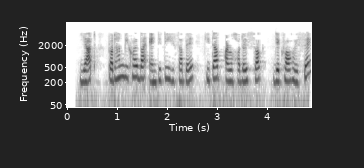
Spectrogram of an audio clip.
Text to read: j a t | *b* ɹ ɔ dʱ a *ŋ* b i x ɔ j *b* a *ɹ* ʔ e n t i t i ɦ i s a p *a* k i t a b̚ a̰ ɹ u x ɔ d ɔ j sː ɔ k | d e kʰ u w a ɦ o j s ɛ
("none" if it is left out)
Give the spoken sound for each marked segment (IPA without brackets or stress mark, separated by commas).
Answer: p, n, b, none, ɛ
